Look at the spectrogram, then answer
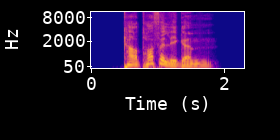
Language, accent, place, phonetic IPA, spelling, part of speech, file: German, Germany, Berlin, [kaʁˈtɔfəlɪɡəm], kartoffeligem, adjective, De-kartoffeligem.ogg
- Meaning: strong dative masculine/neuter singular of kartoffelig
